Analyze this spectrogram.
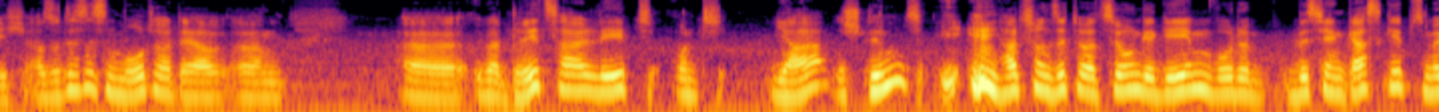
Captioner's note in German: räuspern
